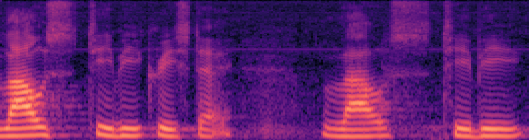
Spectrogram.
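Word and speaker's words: laus: kriste all right and the laos here uh here's your au diphthong so it's just one sound laos tb crease day laos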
